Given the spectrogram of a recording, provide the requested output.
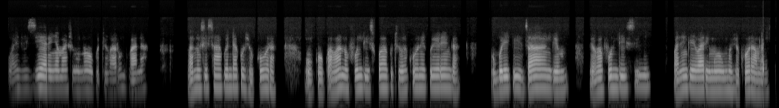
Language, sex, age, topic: Ndau, male, 18-24, education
